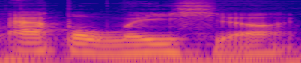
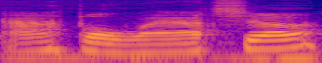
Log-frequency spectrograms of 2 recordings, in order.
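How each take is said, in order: First: It is said the outsider, textbook way. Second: It is said the local southern way. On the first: The speaker is not from the region. The speaker calls it wrong. "that guy, he ain't from around here" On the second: The speaker is from the region. The speaker calls it right. "the pro tip is you say Appalachia, and the people go, they'll nod"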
